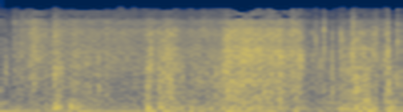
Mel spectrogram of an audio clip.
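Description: Rummaging among cardboard boxes and plastic bags in a metal dumpster: a run of rustles, scrapes and knocks, louder about a second in.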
